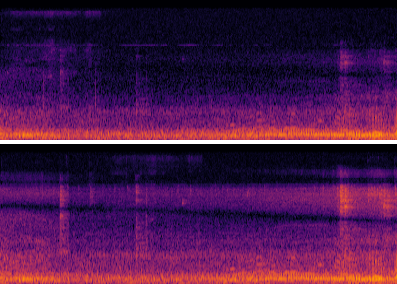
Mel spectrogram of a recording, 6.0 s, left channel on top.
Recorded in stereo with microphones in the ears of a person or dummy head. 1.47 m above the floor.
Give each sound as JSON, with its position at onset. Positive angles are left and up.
{"t": 0.0, "sound": "a motorcycle", "side_deg": -60}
